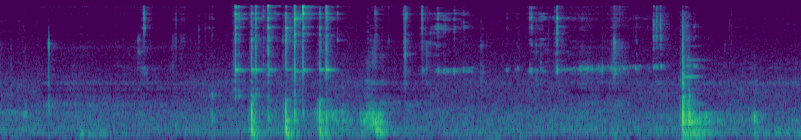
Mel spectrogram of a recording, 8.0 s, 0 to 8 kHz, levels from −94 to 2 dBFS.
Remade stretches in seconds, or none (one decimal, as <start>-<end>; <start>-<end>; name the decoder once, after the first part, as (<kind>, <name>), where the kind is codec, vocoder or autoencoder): 0.4-1.9 (codec, SNAC); 3.7-4.3; 5.7-6.3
